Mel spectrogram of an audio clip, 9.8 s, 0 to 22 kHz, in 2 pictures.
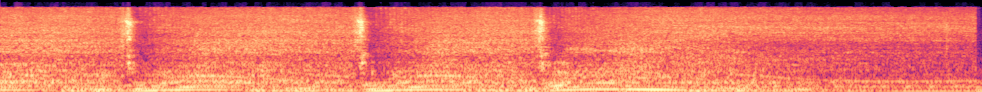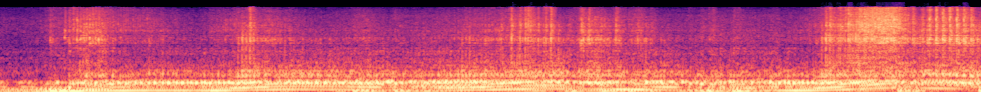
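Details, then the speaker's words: BMW 325i E36 with a freshly rebuilt M50B25 six, rebuilt to recover lost compression, with a new custom exhaust, after the cooling system was bled. Loud exhaust blips rise and fall smoothly with zero engine ticking or clatter. It runs healthy but is very loud. "voilà vous l'avez entendu ça réveille un peu les morts ça fait beaucoup de bruit quand même mais pour une utilisation occasionnelle c'est bien"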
